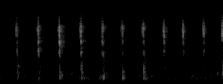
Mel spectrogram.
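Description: Foam pad of a Tim Holtz distress ink tool dabbed quickly and lightly against the edges of a small paper punch-out to ink them, about five soft pats a second.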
